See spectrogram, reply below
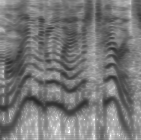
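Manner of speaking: put-on devilish Irish accent. Quoting Seamus Finnegan in the staff room: Seamus Finnegan devilish Irish accent. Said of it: "in that devilish Irish accent of his".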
